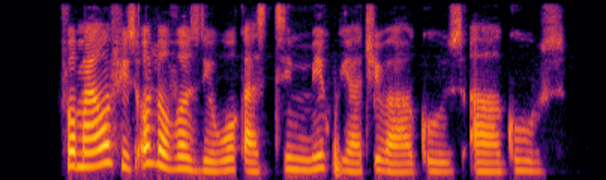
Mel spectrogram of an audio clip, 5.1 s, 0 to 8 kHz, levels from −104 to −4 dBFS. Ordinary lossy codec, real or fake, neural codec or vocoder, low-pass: none; real; none; 7.2 kHz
